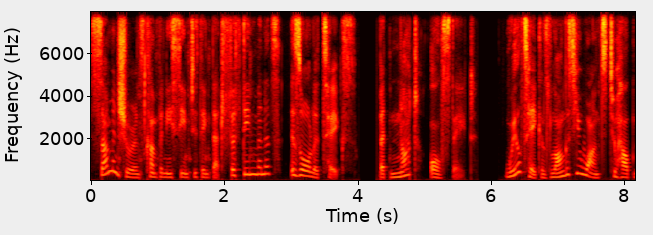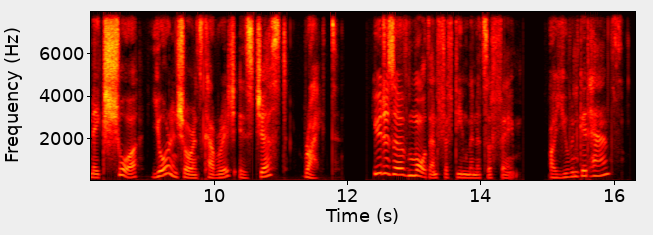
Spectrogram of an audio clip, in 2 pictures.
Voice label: Corporate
